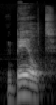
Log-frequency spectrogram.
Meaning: 1. image 2. statue, sculpture 3. impression, idea
- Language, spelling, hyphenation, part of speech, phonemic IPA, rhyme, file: Dutch, beeld, beeld, noun, /beːlt/, -eːlt, Nl-beeld.ogg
